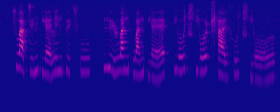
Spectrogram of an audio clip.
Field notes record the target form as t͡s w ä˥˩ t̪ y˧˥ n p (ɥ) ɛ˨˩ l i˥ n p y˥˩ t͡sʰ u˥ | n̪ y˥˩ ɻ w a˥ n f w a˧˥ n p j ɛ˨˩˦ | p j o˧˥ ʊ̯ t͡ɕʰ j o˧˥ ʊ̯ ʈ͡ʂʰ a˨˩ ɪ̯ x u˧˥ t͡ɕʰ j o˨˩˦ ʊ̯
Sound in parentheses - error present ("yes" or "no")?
yes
